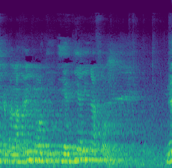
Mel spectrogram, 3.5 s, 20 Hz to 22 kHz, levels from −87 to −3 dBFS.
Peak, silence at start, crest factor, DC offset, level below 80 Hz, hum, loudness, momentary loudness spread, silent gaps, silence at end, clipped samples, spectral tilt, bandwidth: -4 dBFS; 0 s; 14 dB; under 0.1%; -42 dBFS; none; -19 LUFS; 16 LU; none; 0 s; under 0.1%; -7 dB/octave; 9.6 kHz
